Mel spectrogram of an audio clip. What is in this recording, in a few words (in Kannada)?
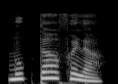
"ಮುಕ್ತಾಫಲ", Kannada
